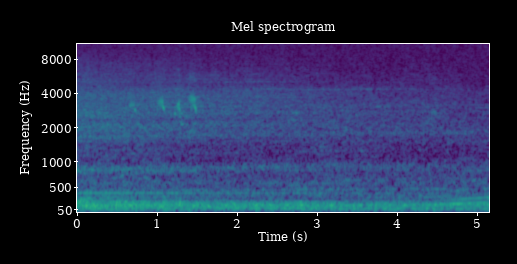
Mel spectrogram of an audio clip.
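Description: Low, steady rumble of Sydney electric suburban trains: a Tangara set pulling away, then an approaching Waratah set whose traction motors give a faint rising whine near the end.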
